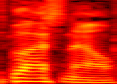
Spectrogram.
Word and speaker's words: Glasnow: I get him and Jeff Luhnow confused so much for some reason, and I mispronounce him half the time. It is Glasnow.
